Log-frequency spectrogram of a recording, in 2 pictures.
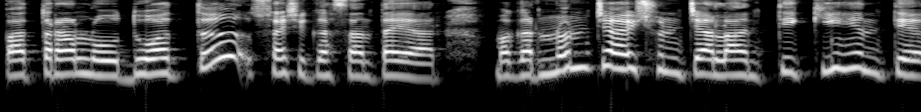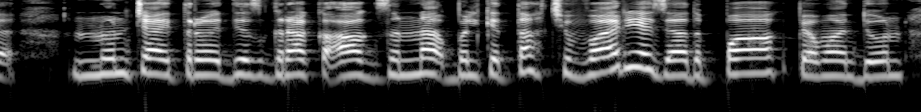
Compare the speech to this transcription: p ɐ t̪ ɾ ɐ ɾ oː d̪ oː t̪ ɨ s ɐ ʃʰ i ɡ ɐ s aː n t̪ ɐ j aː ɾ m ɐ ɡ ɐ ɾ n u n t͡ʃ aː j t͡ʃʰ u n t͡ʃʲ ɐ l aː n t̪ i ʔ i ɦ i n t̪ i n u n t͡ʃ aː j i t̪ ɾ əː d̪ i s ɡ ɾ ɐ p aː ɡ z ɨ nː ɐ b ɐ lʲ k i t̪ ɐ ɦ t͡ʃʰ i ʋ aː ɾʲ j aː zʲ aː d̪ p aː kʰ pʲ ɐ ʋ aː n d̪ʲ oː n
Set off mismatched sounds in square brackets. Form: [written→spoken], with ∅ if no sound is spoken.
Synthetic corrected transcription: p ɐ t̪ ɾ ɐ [ɾ→l] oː d̪ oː t̪ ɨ s ɐ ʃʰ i ɡ ɐ s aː n t̪ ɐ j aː ɾ m ɐ ɡ ɐ ɾ n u n t͡ʃ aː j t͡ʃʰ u n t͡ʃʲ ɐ l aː n t̪ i [ʔ→k] i ɦ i n t̪ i n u n t͡ʃ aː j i t̪ ɾ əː d̪ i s ɡ ɾ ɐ [p→k] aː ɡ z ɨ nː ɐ b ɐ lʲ k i t̪ ɐ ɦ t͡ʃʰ i ʋ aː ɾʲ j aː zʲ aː d̪ p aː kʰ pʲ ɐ ʋ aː n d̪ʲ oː n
